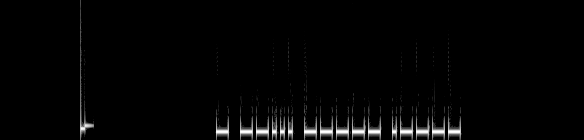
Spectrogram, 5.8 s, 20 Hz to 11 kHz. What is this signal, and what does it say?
Morse code, heard as a keyed tone, about 29 wpm, 700 Hz. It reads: T701
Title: Numbers - Contest Style - 4-Digit 30wpm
